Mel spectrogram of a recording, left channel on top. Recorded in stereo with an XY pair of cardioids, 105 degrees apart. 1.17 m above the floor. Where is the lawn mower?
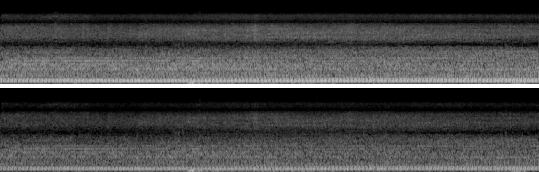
45° left.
